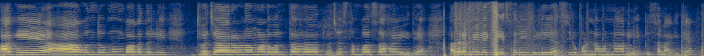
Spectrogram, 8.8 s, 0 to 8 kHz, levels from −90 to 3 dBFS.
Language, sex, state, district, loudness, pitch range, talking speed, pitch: Kannada, female, Karnataka, Chamarajanagar, -22 LUFS, 220-245 Hz, 110 wpm, 235 Hz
